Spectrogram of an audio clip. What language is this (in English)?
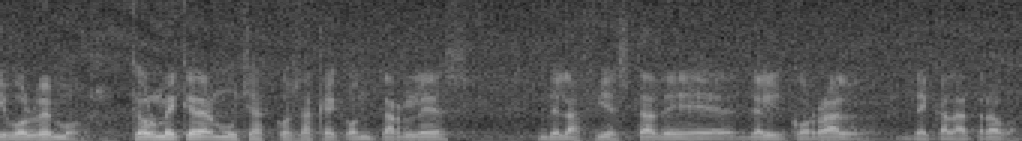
Spanish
